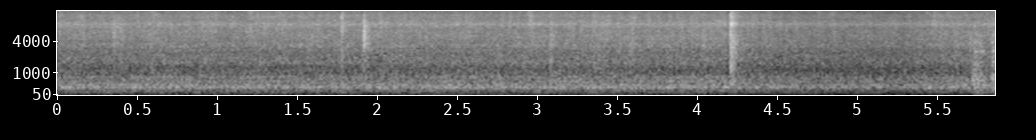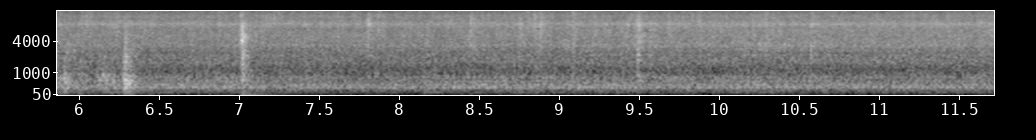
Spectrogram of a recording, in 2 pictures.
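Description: Pan of chicken wings cooking with a steady sizzle and bubbling over a low hum. A few sharp clicks and knocks come about four, six and seven seconds in, the loudest a little after six seconds.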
